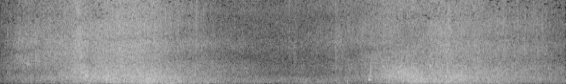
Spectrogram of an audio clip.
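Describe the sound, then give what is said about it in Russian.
An icy stormy wind roars over heavy sea waves, the noise swelling and receding in two broad surges, loud, with no voices. “Five Alarm, пока летел вниз, угодил в ледяную бурю, которая отбросила его в сторону”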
